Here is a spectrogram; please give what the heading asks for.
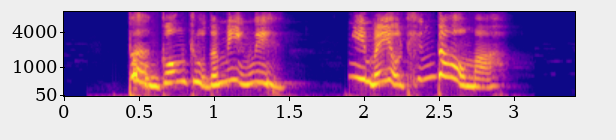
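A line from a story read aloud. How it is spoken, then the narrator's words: Shrill shout. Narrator (Chinese): 尖声吼道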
